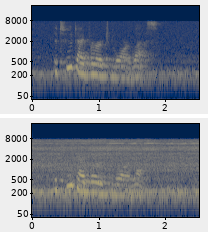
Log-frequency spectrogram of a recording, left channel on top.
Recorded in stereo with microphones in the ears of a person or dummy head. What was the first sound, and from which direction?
A woman speaking, 75° left (ahead or behind).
